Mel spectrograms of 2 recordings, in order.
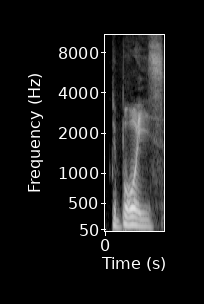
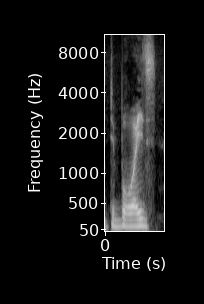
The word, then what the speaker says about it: Du Bois: Um, I I was fascinated by William Du Bois, and I'm told his name is Du Bois, not Dubois, as I would want to pronounce it in the Yeah, French.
